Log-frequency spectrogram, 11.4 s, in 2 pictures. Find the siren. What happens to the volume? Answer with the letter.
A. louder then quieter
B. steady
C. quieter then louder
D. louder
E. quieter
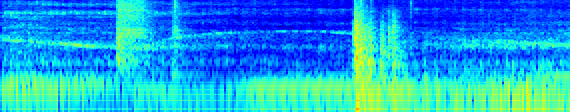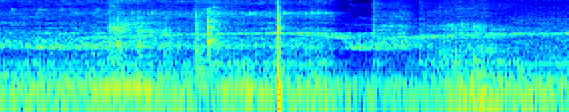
C.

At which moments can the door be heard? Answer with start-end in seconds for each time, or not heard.
3.5-4.1, 7.1-8.6.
